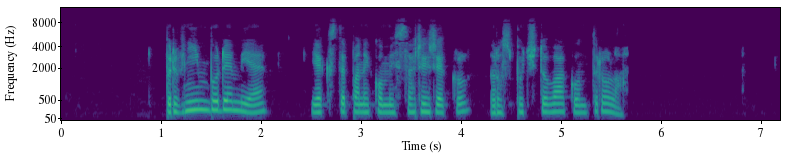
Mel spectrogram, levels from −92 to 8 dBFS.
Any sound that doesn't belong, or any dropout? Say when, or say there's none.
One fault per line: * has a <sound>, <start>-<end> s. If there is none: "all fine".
all fine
